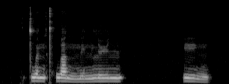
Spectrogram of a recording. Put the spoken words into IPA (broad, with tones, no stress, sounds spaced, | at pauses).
t̪ w ə˥˧ n kʰ w a˥˩ n m i˧˥ n l y˥ n | i˥˩ ŋ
